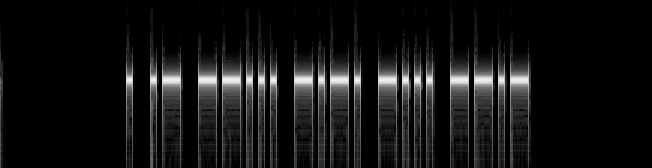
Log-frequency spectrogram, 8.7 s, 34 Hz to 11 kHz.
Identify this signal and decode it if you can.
Morse code, heard as a keyed tone, about 16 wpm, 700 Hz. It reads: EA7CBQ
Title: DXCC-100 Call Signs - 6 Characters - Repeated 3x - 15wpm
